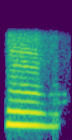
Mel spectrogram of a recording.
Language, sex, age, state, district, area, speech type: Telugu, female, 30-45, Andhra Pradesh, Annamaya, urban, conversation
